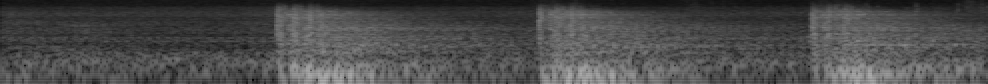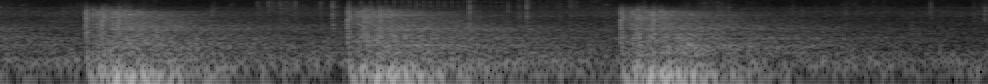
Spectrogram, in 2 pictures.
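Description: Heavy footsteps thud slowly on a wooden floor.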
